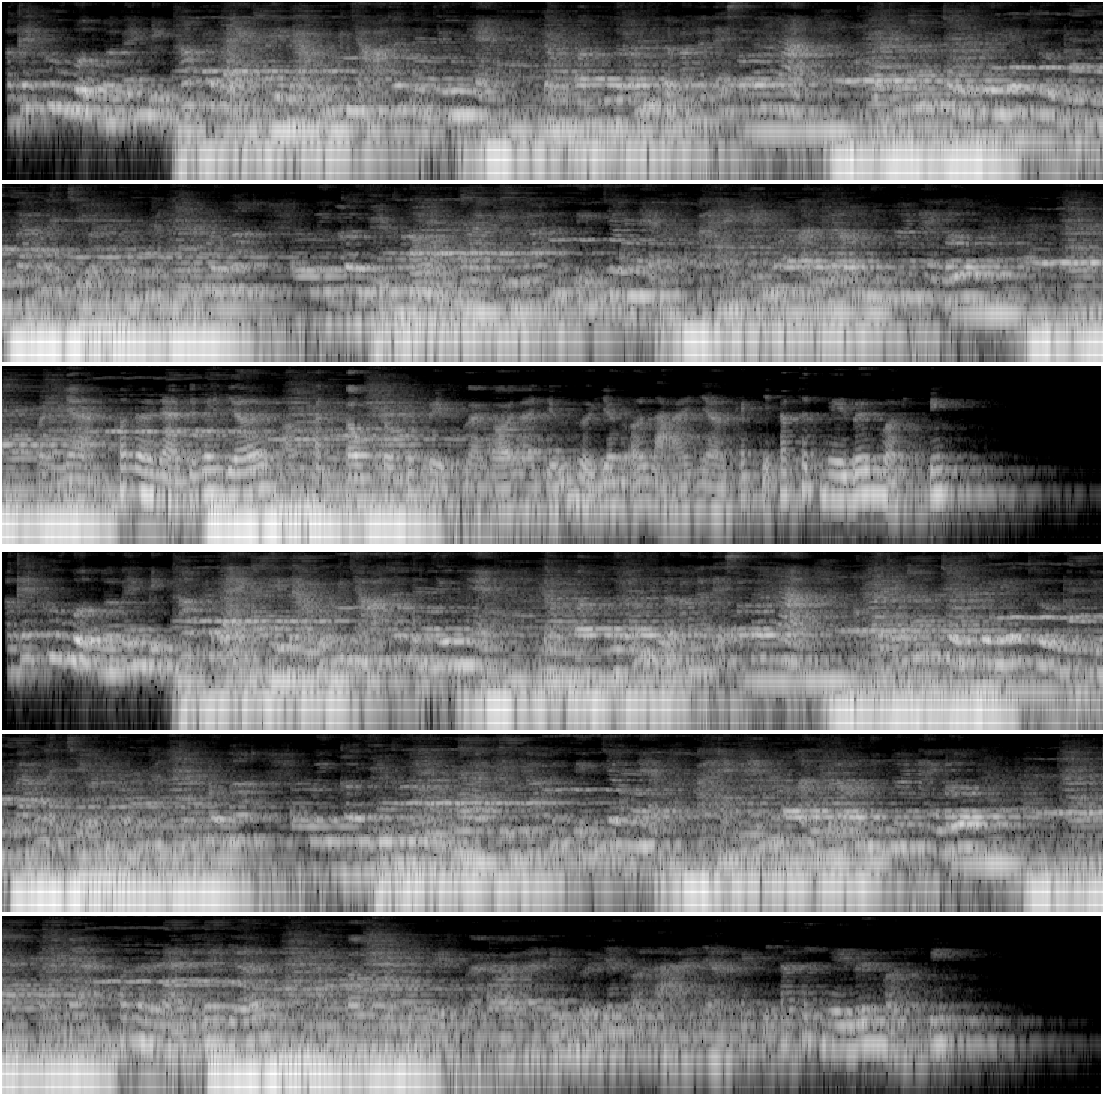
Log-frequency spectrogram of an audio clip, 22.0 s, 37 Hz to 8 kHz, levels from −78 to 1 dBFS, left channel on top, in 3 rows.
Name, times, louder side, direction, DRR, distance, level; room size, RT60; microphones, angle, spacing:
voice 1, 0.0-13.9, equal, 45° right, -7 dB, 1.5 m, -24 dB
sound 1, 1.1-18.4, left 1 dB, 70° right, 1.3 m, -18 dB
voice 2, 9.5-10.3 14.9-21.0, left 4 dB, 85° left, 2 dB, 0.3 m, -24 dB
5.8 x 3.5 x 2.5 m, 1.1 s
head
